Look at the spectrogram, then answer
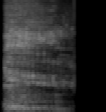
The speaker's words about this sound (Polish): Będzie mniej tygrysich e, ryków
